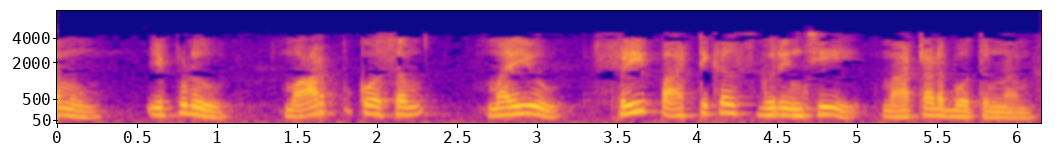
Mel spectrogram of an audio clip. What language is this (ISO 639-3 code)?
tel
